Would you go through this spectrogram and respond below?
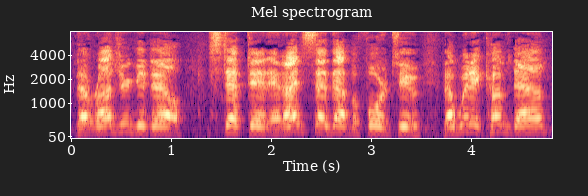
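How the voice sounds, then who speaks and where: A middle-aged man, congested and rough-throated from the flu, ranting casually as a sports podcast host, swearing and repeating himself. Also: high voice, fairly even intonation, normal speed. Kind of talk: profane casual sports rant.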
